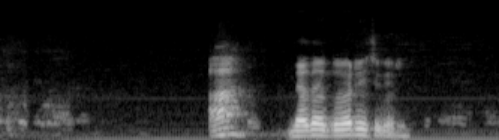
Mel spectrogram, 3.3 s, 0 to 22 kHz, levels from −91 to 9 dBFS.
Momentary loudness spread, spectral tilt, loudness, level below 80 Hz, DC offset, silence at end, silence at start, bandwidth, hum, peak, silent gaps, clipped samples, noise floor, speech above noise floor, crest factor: 13 LU; -9 dB/octave; -18 LUFS; -50 dBFS; under 0.1%; 0.6 s; 0.15 s; 5.8 kHz; none; -2 dBFS; none; under 0.1%; -51 dBFS; 35 dB; 18 dB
